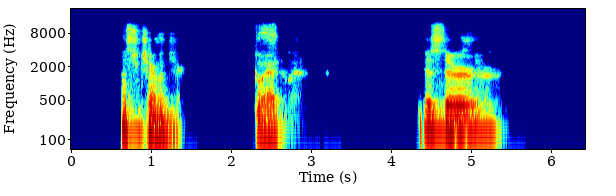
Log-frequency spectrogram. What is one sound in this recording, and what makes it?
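A man speaks briefly through a microphone in short bursts, heard as if over an online call.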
